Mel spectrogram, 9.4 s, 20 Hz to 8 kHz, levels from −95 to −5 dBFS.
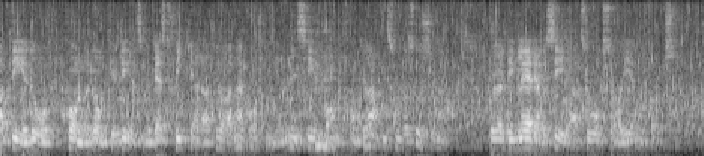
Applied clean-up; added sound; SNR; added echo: none; Stream; 9 dB; reverberation time 0.4 s.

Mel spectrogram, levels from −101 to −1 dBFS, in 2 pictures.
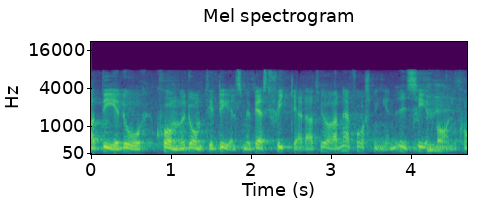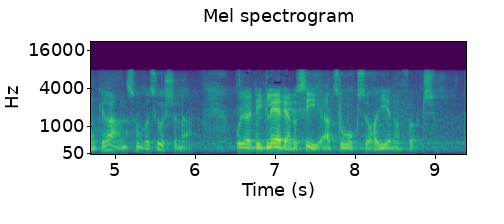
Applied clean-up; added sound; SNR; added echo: none; none; none; none.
